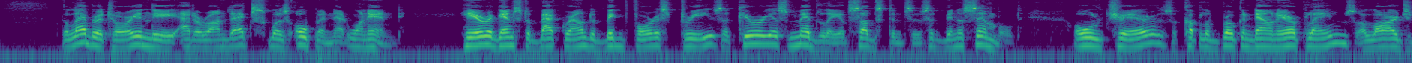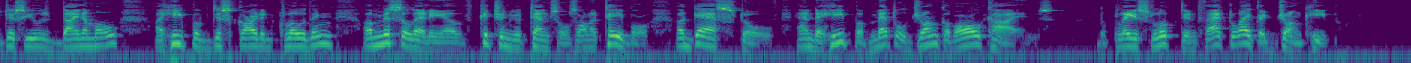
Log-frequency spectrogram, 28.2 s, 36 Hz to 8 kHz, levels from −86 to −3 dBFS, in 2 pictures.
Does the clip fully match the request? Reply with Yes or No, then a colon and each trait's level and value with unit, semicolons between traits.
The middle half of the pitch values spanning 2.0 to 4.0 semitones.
Yes: average, 3.7 semitones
